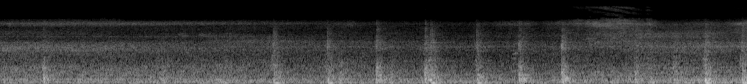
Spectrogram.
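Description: A train rolls slowly past with a steady rumble.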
